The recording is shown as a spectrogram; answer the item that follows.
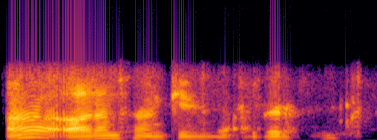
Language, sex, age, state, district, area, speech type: Kashmiri, male, 45-60, Jammu and Kashmir, Srinagar, urban, conversation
